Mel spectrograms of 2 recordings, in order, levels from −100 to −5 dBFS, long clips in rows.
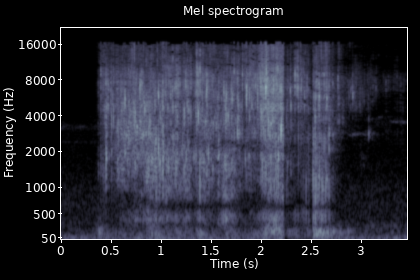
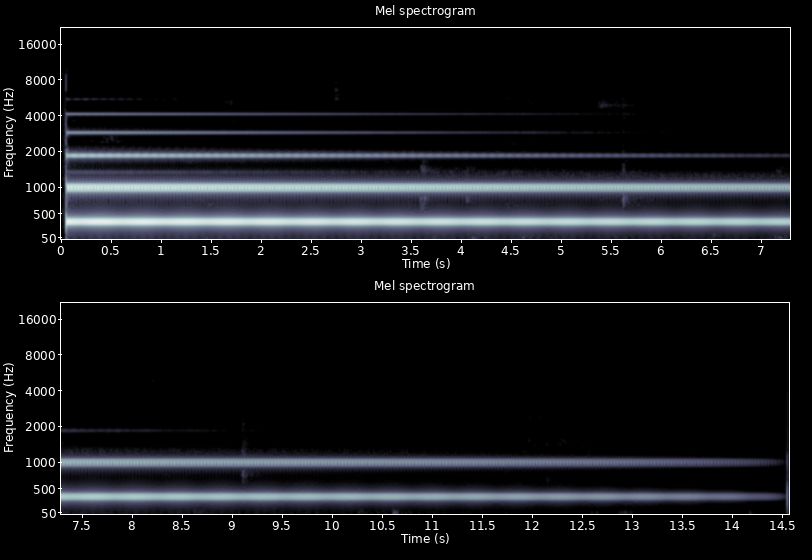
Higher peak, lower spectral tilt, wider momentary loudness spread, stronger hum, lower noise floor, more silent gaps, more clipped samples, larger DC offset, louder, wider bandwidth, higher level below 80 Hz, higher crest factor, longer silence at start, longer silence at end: second, -12 dBFS vs -6 dBFS; second, 1 dB/octave vs -7.5 dB/octave; second, 20 LU vs 23 LU; neither; about the same, -64 dBFS vs -66 dBFS; neither; neither; neither; second, -36 LUFS vs -20 LUFS; first, 17 kHz vs 4.4 kHz; first, -68 dBFS vs -88 dBFS; first, 28 dB vs 16 dB; first, 0.35 s vs 0.05 s; second, 0.1 s vs 2.2 s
